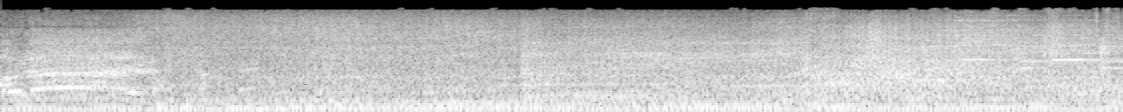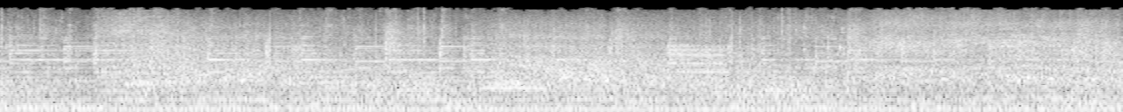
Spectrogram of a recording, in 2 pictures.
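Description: A mixed montage soundtrack: music over car engine noise, with people shouting now and then.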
